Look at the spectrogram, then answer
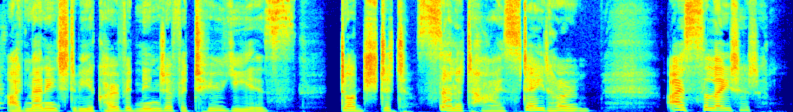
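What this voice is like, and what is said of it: Sick voice. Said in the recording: “I'm really trying not to be in my sick voice ... Covina found me ... I've never been sicker”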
